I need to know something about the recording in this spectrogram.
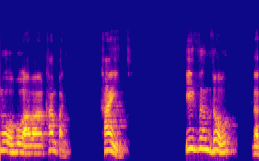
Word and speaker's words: Cainz: like to explain the name of our company kind even though the name of our company is spared c-a-i-n-z it is pronounced kind derived from kindness we changed the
